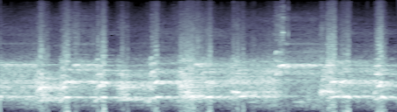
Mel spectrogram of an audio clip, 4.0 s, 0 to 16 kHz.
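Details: A crowd of dogs at a dog lot on 15 February 2019; loud overlapping barks, yips and howl-like wails blend into an unbroken din, with sharper individual barks standing out irregularly.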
